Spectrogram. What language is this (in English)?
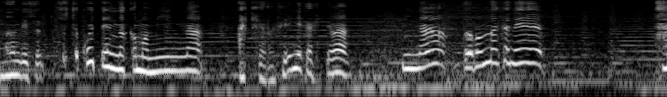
Japanese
